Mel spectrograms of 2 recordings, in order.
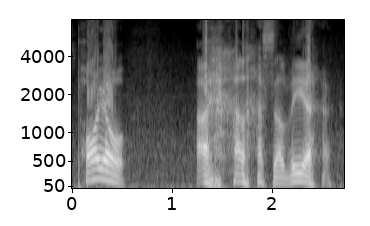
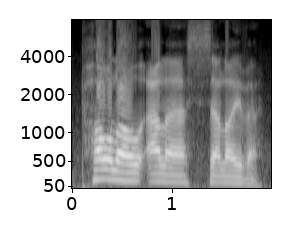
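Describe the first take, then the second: First: The last word is said as salvia. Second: The last word sounds like English saliva. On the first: The speaker calls it right. "So, it's pollo alla salvia" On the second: The speaker calls it wrong. "What the fuck is wrong with you? Polo alla saliva?"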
